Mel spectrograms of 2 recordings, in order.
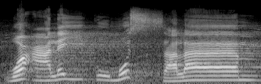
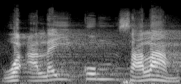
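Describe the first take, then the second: First: The 'al' sound before 'salam' is clearly heard. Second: The 'al' sound before 'salam' is dropped. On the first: The speaker calls it right. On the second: The speaker calls it wrong. "Kalau waalaikumsalam alnya sudah hilang"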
